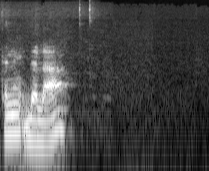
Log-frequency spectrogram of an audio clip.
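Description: A man speaks briefly, then a couple of faint computer mouse clicks, followed by quiet room tone.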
